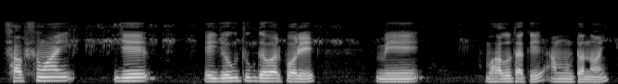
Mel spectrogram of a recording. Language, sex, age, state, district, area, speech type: Bengali, male, 30-45, West Bengal, Birbhum, urban, spontaneous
